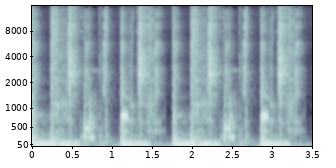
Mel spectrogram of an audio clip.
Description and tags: tascam dr05 + softwares 137 bpm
